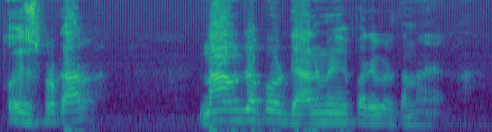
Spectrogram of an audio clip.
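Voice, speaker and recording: Older Rajasthani guru addressing a crowd, high pitched with a rough gravelly edge. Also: male voice, moderate pace, a bit bright. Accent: Rajasthani Hindi. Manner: chants mantra aloud with audience; speaks to a gathered audience. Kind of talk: spiritual discourse.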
